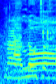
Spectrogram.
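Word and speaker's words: Carluccio's: Carluccios.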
